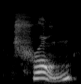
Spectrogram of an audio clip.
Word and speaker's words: Trång: The same factory is there in the Swedish village of Trång. And I've just had my Swedish friend confirm the pronunciation, but that's spelled T-R-A with a little dot over it, N-G.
